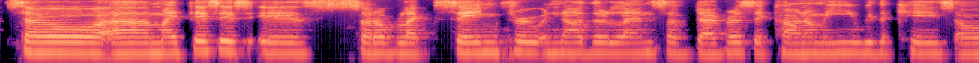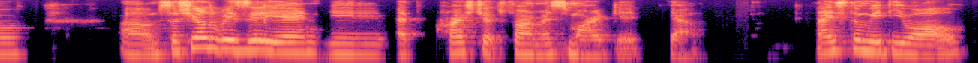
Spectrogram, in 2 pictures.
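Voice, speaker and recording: A woman's voice: medium pitch, little pitch movement, unhurried, a little mellow. A woman, a master's student, introducing herself on a video call in a friendly way. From Indonesia. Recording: muffled video call audio.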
